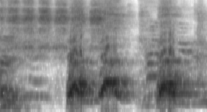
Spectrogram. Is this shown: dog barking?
yes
